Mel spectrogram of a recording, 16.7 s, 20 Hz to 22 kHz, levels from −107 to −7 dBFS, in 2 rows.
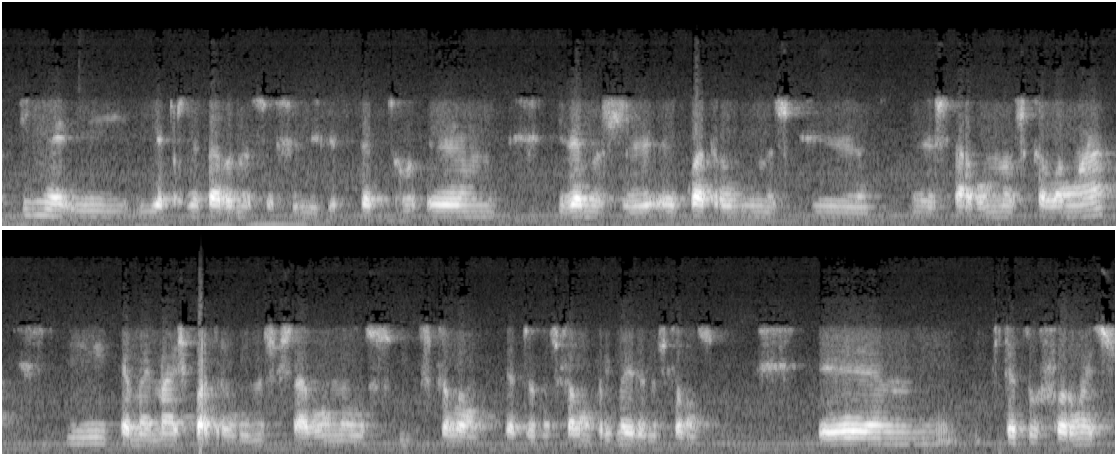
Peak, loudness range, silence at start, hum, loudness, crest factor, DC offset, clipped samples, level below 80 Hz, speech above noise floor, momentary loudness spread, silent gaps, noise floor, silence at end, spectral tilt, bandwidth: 0 dBFS; 5 LU; 0.15 s; none; -21 LUFS; 22 dB; under 0.1%; under 0.1%; -56 dBFS; 20 dB; 20 LU; none; -41 dBFS; 0 s; -5.5 dB/octave; 4.1 kHz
